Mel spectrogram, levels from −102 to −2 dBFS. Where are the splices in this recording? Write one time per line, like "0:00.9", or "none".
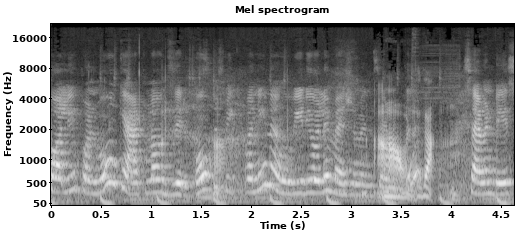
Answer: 0:01.6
